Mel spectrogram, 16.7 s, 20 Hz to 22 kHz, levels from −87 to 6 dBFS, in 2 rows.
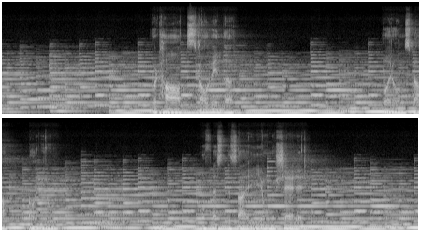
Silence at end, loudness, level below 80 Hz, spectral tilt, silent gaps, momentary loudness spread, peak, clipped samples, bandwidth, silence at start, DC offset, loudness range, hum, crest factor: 0 s; -15 LUFS; -20 dBFS; -6 dB/octave; none; 7 LU; -2 dBFS; under 0.1%; 13.5 kHz; 0 s; under 0.1%; 2 LU; none; 12 dB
